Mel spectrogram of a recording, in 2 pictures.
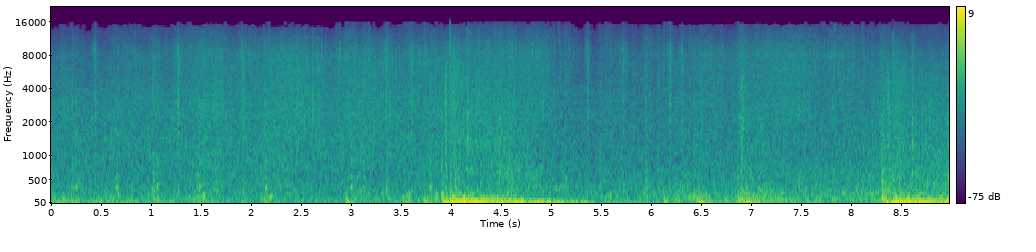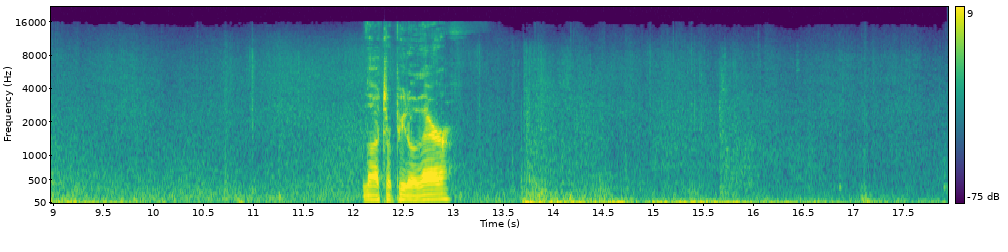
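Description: Sea water washes steadily against a ship's hull.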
